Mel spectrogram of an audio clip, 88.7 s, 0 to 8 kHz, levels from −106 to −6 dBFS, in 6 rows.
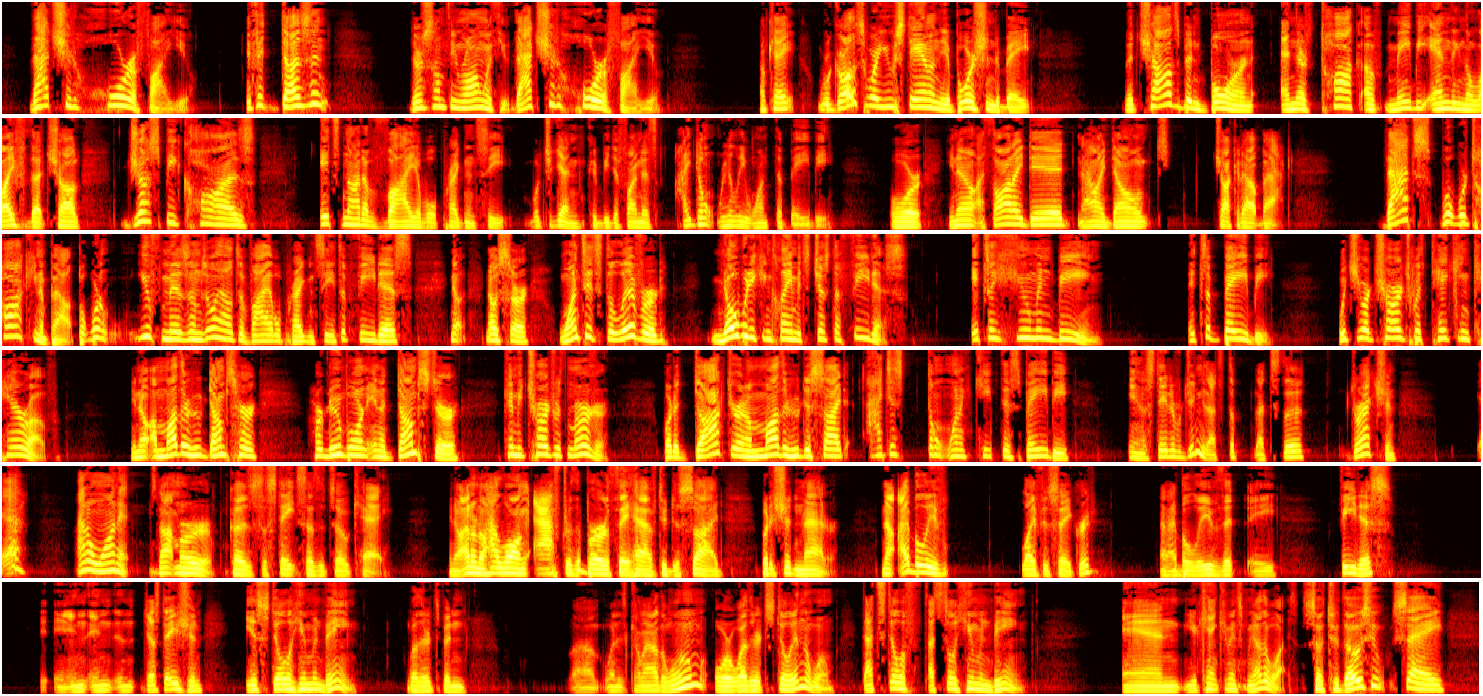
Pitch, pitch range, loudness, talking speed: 150 Hz, 120-195 Hz, -24 LUFS, 170 wpm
